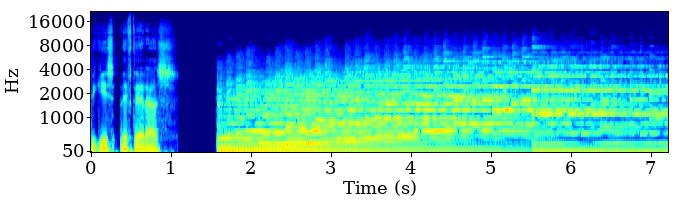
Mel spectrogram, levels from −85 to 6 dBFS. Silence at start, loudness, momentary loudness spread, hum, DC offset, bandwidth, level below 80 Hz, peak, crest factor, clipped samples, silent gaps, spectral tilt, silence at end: 0 s; -25 LUFS; 7 LU; none; under 0.1%; 17.5 kHz; -36 dBFS; -10 dBFS; 16 dB; under 0.1%; 1.09-1.54 s; -5 dB/octave; 0 s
